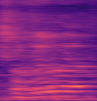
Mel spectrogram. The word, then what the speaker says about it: Cholula: Cholula?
